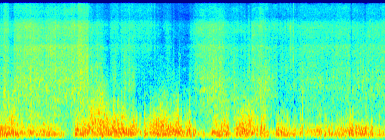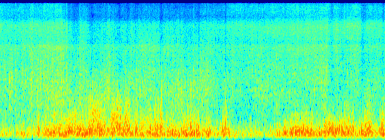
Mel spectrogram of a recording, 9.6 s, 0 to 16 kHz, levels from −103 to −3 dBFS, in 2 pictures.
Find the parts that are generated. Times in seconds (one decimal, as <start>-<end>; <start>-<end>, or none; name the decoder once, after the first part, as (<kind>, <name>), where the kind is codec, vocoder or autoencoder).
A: 0.0-3.1 (autoencoder, DAC-VAE); 8.3-8.9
